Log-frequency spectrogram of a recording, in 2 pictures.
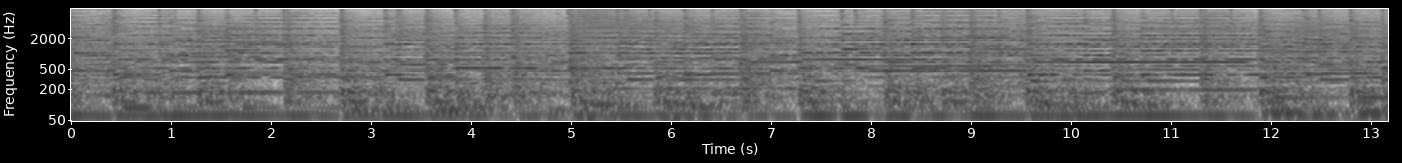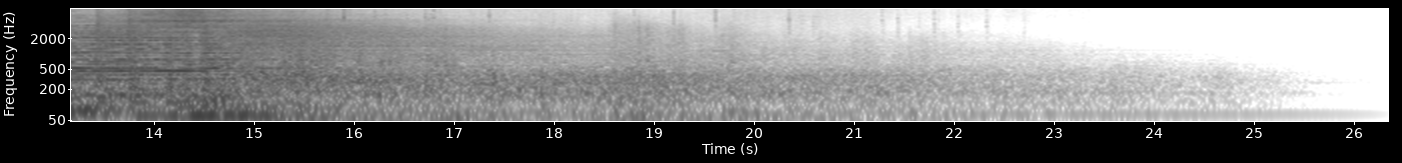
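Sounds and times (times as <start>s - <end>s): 
orchestral music: 0.0s - 16.6s.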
